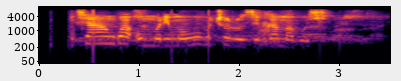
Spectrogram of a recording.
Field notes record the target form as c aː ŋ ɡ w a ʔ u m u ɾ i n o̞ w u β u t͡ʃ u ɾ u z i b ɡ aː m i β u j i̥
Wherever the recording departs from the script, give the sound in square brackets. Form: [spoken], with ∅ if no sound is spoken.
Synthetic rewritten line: c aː ŋ ɡ w a ʔ u m u ɾ i [m] o̞ w u β u t͡ʃ u ɾ u z i b ɡ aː m [a] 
